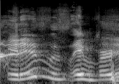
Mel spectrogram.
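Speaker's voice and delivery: high shouted laugh into the words; real laughing yell. Real, not acted. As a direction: yell it while cracking up.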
